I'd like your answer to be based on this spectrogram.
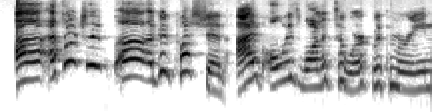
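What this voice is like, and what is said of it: Sick, slightly odd-sounding voice. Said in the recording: “you are sick ... I sound a little weird ... is not a man”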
